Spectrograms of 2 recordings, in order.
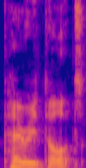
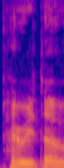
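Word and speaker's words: peridot: I can imagine lots of our listeners are all raging now because they say perid dot but per dot and perido are both allowable pronunciations in British English despite when you go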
